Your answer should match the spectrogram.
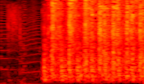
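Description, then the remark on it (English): After a brief quiet moment, a loud, rapid barrage of heavy bangs erupts as a desk is slammed over and over in a fast, steady drumming rhythm. “I imagined you were slamming a desk and then broke a glass and then just leaned into it.”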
